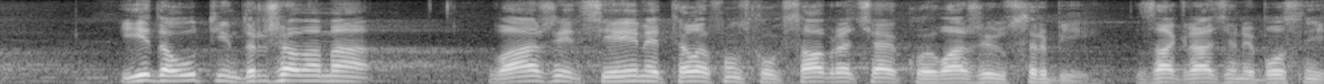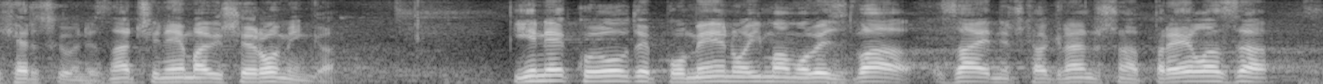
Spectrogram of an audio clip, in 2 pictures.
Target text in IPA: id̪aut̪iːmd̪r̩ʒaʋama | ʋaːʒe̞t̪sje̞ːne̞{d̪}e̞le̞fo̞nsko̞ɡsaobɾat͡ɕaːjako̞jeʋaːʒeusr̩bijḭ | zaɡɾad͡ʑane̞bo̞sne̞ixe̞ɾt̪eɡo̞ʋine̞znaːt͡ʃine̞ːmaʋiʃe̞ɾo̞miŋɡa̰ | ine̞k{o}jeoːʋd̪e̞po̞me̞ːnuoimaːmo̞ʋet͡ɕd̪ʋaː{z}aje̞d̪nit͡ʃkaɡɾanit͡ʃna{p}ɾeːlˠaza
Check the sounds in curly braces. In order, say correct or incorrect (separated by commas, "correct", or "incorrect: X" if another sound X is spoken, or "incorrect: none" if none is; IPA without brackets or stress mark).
incorrect: t̪, correct, correct, correct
